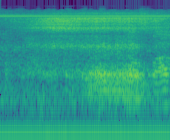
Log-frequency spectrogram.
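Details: Snoring recorded from a man named in the video: a single rough, rattling breath with a low throaty flutter.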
